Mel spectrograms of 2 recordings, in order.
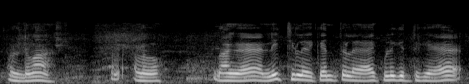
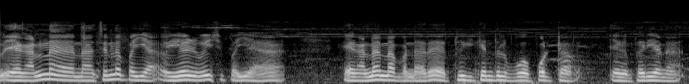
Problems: background sounds at intervals, background conversations at intervals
